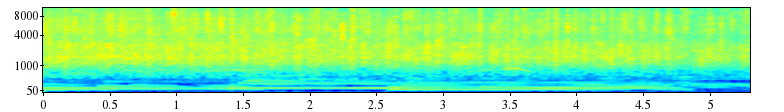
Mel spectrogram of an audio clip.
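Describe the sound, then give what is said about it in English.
A church audience claps hands to praise God after a sermon, a sustained, dense wash of applause, loud and steady for several seconds, with low sustained organ or keyboard tones underneath. “If you were blessed by the word, clap your hands and praise God for his word.”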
